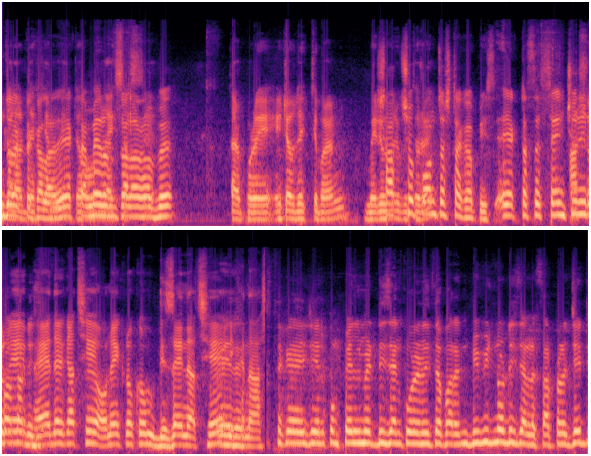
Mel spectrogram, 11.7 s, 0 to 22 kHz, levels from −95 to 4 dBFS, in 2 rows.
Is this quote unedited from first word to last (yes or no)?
no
